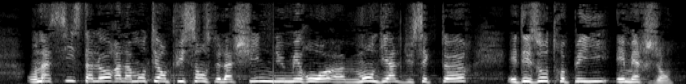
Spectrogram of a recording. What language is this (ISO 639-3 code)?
fra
